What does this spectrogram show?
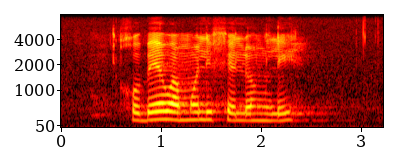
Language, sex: Tswana, female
